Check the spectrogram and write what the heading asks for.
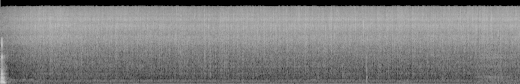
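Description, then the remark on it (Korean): Juicy meat sizzles steadily in a hot pan as it is flipped, a dense, crackling hiss that holds loud for the whole stretch, with faint clinks as the pieces are turned over. “이야 이거 뒤집을 때 이런 소리가 나는 거는요 육즙이 가득한 겁니다.”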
